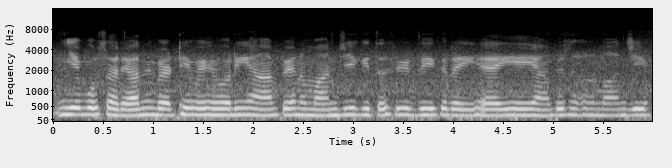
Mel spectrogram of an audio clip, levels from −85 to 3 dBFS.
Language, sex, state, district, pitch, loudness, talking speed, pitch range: Hindi, female, Haryana, Charkhi Dadri, 205 Hz, -13 LUFS, 250 wpm, 200-210 Hz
